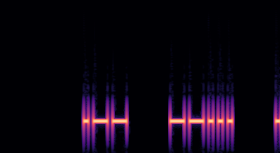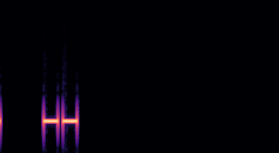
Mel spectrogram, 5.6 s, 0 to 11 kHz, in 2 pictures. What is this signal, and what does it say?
Morse code, heard as a keyed tone, about 25 wpm, spaced as for 14 wpm, 700 Hz. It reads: W7EM
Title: USA Call Signs - 4 Characters - 3x Character Spacing - 25wpm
